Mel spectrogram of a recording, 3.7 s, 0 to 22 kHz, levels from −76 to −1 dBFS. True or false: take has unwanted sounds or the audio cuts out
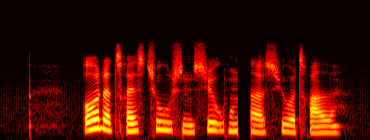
true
